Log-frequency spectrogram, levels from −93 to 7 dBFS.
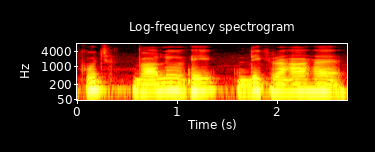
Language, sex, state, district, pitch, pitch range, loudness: Hindi, male, Bihar, Patna, 110 Hz, 100-115 Hz, -16 LUFS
